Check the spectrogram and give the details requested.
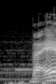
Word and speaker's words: Bae: Bae ang tawag noon ng mga katutubo rito, na mali naman na bigkas ng mga Kastila bilang Bai.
